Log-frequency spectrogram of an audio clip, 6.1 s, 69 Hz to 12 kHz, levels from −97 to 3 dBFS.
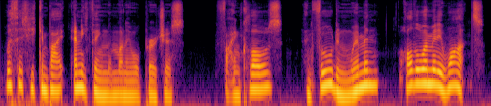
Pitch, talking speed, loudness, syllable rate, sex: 155 Hz, 205 wpm, -18 LUFS, 5.8 syllables/s, male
